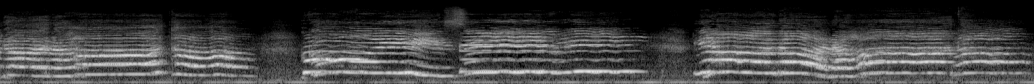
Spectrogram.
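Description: A woman singing a Hindi song unaccompanied, in a high voice. She holds and bends long notes across several phrases, with short breaths between them.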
